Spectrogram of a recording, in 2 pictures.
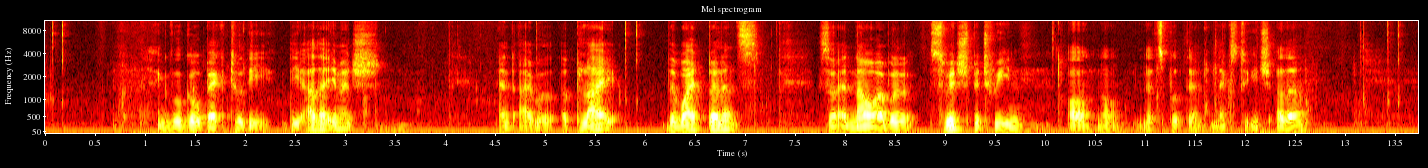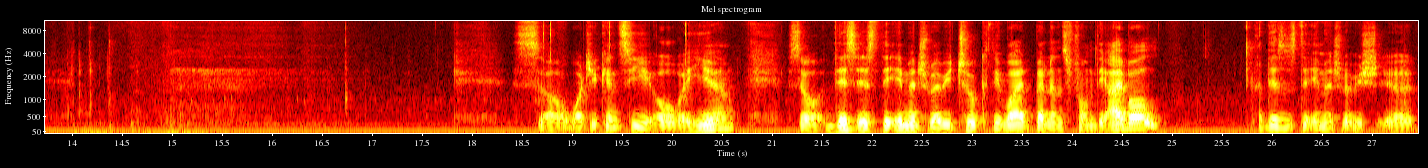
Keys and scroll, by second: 1.8 Right, 11.4 ctrl+b, 14.0 ctrl+b.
